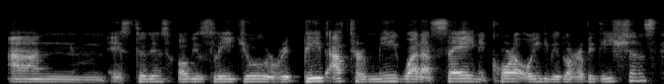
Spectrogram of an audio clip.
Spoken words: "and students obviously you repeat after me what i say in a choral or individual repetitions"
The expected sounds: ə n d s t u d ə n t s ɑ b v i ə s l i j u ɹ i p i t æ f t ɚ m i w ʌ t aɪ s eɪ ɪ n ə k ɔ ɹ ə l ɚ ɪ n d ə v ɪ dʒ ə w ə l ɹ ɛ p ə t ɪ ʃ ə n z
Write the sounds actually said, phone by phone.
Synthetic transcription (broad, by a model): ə n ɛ s t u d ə n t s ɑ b i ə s l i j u ɹ i p i t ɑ f t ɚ m i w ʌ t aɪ s eɪ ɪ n ə k ɔ ɹ ə l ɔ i n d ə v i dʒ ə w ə l ɹ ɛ p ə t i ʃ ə n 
